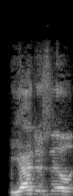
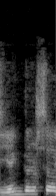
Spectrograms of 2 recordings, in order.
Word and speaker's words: Yggdrasil: Like he Oh, you're saying it wrong. It's Yggdrasil, you dick, you yeah, fucking nut. whatever. I'm black. I don't have proper fucking English speaking. That's Norse.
